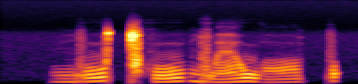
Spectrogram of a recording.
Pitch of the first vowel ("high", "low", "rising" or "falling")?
rising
